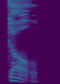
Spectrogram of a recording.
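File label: "doll", Australian English; pronunciations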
